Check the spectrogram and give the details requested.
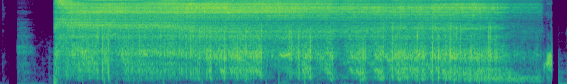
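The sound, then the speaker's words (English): A steady, bright hiss of Claribel's Just for Horses hair colour spray being sprayed on a pony bursts on abruptly, holds strong for about five seconds with slight fluttering, then cuts off sharply. No voices accompany it. “Just spray it on your pony.”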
